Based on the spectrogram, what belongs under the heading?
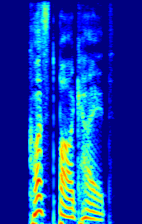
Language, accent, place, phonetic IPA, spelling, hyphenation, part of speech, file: German, Germany, Berlin, [ˈkɔstbaːɐ̯kaɪ̯t], Kostbarkeit, Kost‧bar‧keit, noun, De-Kostbarkeit.ogg
- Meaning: 1. preciousness 2. precious object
